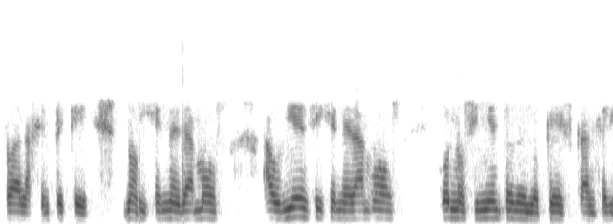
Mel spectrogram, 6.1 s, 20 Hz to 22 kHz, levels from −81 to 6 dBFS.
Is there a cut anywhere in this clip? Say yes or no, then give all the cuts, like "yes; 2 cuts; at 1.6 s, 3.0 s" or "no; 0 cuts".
yes; 1 cut; at 1.4 s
